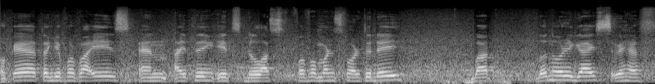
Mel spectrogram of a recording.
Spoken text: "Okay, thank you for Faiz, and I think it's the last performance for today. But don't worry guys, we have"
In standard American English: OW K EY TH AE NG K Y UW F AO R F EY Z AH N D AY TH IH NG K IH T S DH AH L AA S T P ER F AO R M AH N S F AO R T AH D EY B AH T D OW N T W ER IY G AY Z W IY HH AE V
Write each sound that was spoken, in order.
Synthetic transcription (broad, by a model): OW K EY T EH NG K Y UW F AO R P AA S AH N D AY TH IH NG K IH T S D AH L AA S T P ER F AO R M AH N S F AO R T AH D EY B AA T D OW N T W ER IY G AY S W IY HH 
